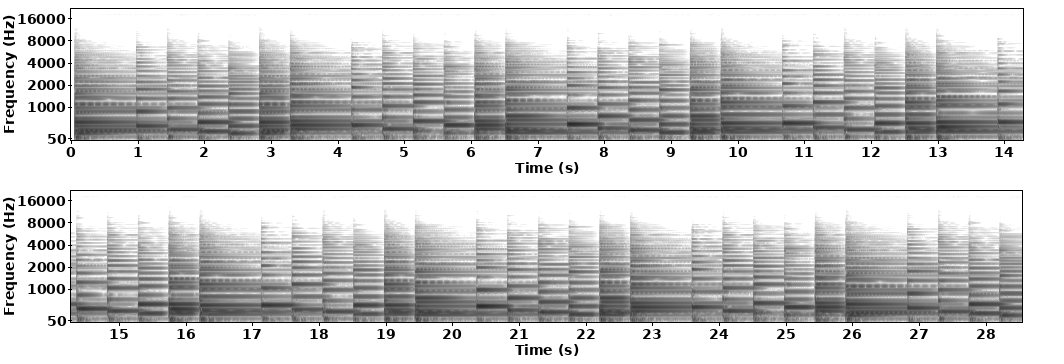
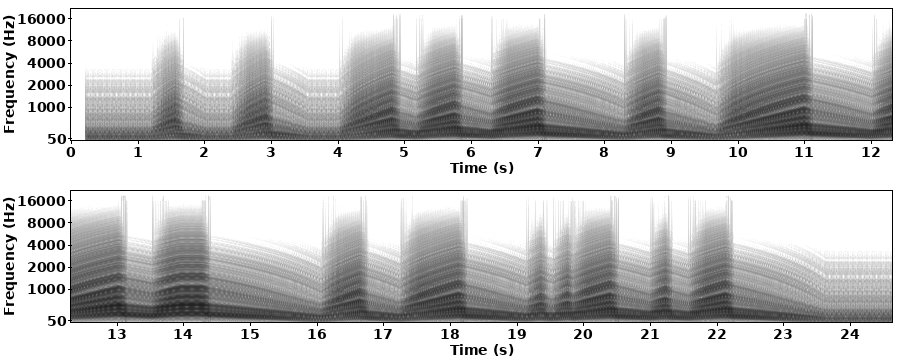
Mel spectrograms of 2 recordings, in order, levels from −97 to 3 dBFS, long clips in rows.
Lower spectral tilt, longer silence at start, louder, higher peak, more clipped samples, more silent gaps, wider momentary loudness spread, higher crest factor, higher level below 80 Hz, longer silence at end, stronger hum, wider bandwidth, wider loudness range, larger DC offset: second, -7 dB/octave vs -8.5 dB/octave; second, 0.05 s vs 0.2 s; second, -25 LUFS vs -17 LUFS; second, -8 dBFS vs 0 dBFS; neither; neither; second, 8 LU vs 19 LU; about the same, 16 dB vs 18 dB; about the same, -50 dBFS vs -46 dBFS; about the same, 0 s vs 0 s; neither; about the same, 8 kHz vs 8.6 kHz; second, 2 LU vs 9 LU; neither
